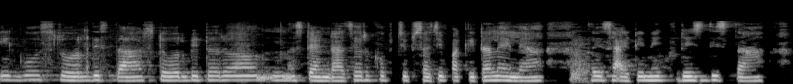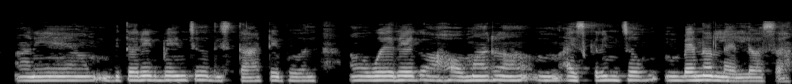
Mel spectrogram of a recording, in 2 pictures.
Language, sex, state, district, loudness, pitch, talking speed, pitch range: Konkani, female, Goa, North and South Goa, -19 LUFS, 190 Hz, 115 wpm, 180-195 Hz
